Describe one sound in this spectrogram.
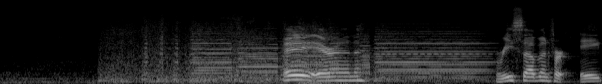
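A short, bright jingle plays as an alert.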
